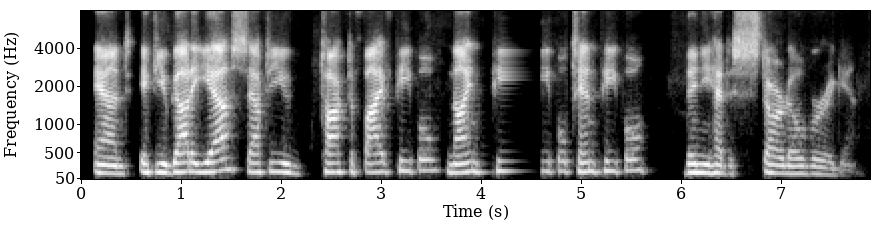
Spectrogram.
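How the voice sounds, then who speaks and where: Music plays in the background. The intonation is fairly even. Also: man, fairly high pitch for a man, moderate pace. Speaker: business coach. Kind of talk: group video call discussion. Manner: loud.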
